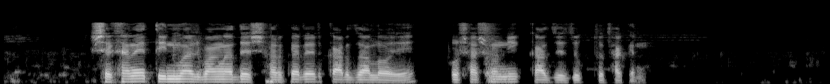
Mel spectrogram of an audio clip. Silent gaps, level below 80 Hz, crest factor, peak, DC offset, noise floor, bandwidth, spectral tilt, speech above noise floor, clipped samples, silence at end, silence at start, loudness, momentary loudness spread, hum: none; -54 dBFS; 18 dB; 0 dBFS; under 0.1%; -69 dBFS; 7.4 kHz; -4.5 dB/octave; 52 dB; under 0.1%; 1.85 s; 0.1 s; -17 LUFS; 10 LU; none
